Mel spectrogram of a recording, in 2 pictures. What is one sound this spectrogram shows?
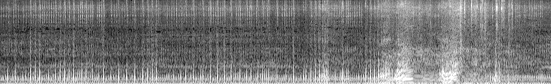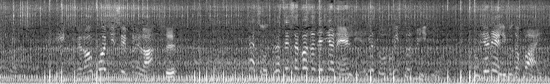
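A motorcycle engine idles close by with a rapid putter.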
